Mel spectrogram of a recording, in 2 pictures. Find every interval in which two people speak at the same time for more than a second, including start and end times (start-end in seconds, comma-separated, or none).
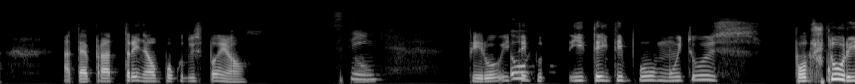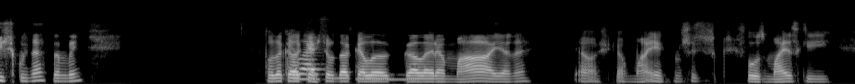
11.4-12.8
